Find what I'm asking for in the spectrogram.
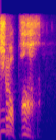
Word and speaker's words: Chopin: Chopin.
